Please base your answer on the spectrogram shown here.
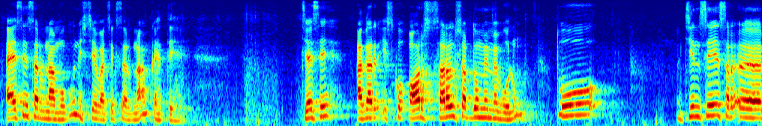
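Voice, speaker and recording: A woman's voice: mid-range voice, muffled recording. Woman teaching a Hindi grammar lesson. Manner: explains step by step, asks students questions.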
